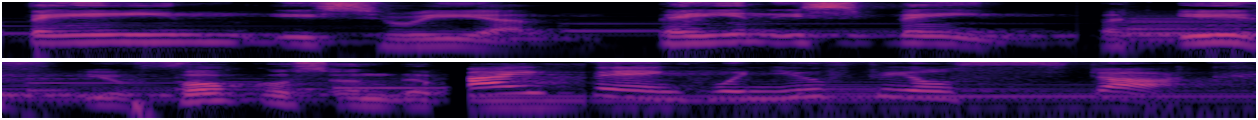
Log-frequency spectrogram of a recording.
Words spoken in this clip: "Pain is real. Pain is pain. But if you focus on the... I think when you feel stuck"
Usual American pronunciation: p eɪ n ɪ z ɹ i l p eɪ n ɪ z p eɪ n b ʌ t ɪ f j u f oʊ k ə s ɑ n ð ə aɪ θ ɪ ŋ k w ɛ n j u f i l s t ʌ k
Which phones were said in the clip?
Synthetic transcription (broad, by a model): p eɪ n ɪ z ɹ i l p eɪ n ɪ s p eɪ n b ʌ t ɪ f j u f oʊ k ə s ɑ n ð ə aɪ θ ɪ ŋ k w ɛ n j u f i l s t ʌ k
